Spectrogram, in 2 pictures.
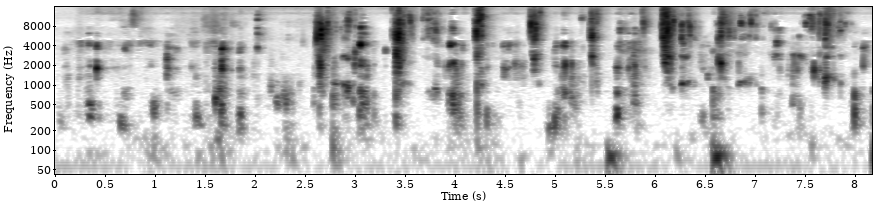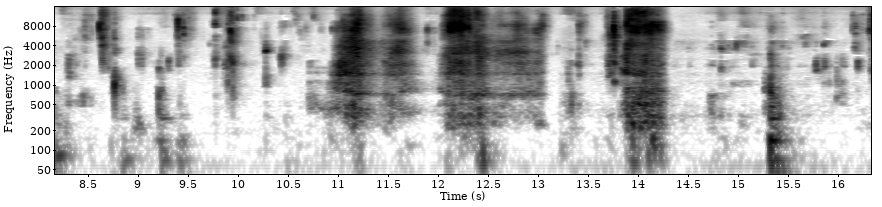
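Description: A man chews wetly with smacking sounds up close.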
